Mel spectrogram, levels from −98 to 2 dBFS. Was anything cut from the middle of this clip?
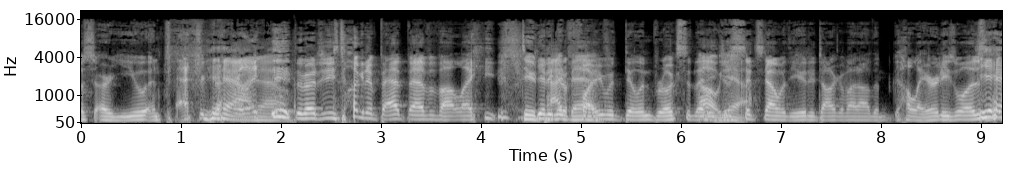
yes; 2 cuts; at 2.1 s, 8.1 s

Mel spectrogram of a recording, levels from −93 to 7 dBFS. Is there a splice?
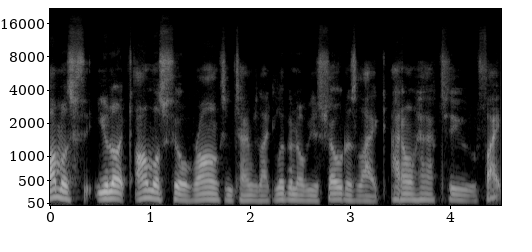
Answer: yes; 1 cut; at 3.4 s

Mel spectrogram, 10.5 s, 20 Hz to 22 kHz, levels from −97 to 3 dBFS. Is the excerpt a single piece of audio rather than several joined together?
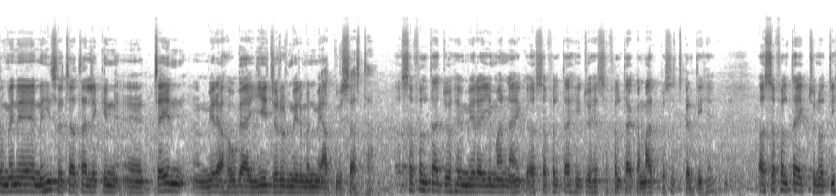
no; 1 cut; at 5.1 s

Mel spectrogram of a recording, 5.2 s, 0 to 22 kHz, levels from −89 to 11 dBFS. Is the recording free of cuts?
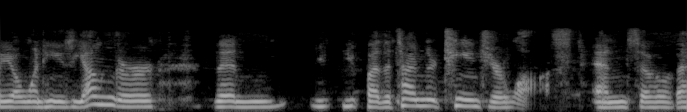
yes; 0 cuts

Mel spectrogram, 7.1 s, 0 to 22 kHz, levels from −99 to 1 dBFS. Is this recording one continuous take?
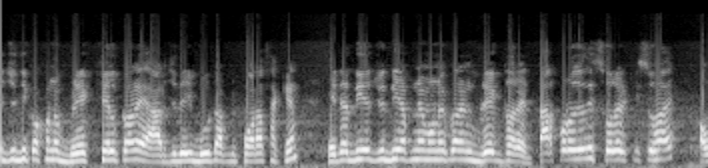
yes; 0 cuts

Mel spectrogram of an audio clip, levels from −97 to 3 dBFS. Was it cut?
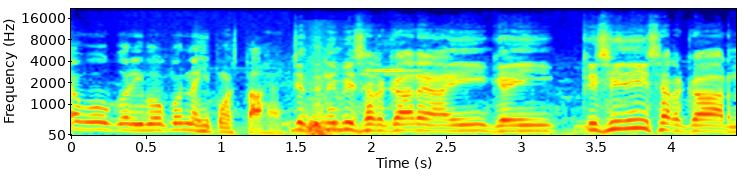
yes; 1 cut; at 1.4 s

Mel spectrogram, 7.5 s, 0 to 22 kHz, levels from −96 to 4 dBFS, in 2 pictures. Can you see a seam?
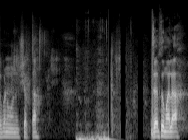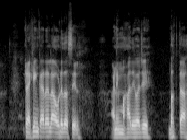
yes; 1 cut; at 1.5 s

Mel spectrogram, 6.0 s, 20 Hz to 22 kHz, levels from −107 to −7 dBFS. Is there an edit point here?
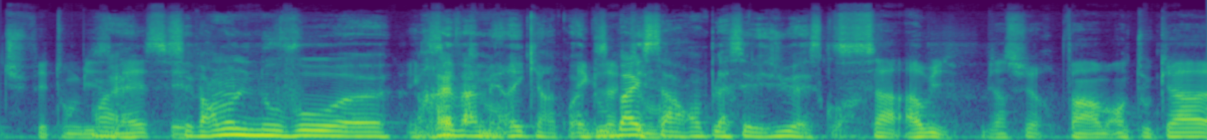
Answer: no; 0 cuts

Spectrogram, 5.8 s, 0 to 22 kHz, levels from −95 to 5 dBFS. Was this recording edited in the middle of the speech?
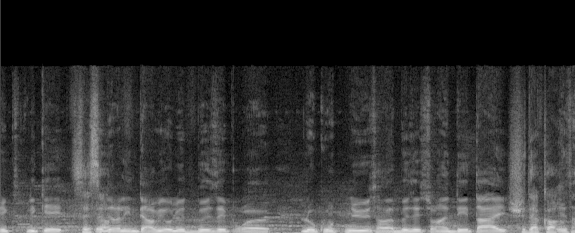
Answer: no; 0 cuts

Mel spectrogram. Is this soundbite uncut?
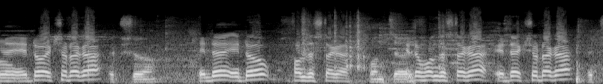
yes; 0 cuts

